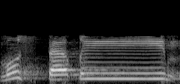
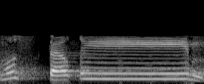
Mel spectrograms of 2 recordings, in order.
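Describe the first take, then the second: The two takes are said the same way.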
